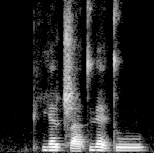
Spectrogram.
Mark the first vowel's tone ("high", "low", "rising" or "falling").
high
